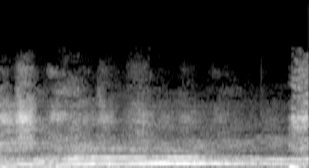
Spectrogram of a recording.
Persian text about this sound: دارم صدا گریهاتون رو میشنوم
